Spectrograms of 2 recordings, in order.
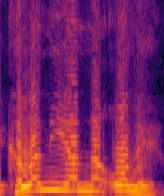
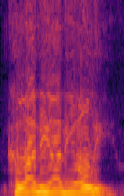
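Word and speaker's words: Kalanianaʻole: Yeah, we hear kalaniani oli. I don't know how you get kalaniani oli out of kalaniana ole.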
